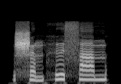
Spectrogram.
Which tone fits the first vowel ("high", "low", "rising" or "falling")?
low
